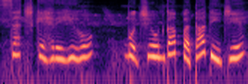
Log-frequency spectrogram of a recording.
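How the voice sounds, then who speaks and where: A woman's voice: high-pitched, slow, dark tone, voice pushed up. A woman voicing a distressed young village woman pleading for help in a moral story.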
